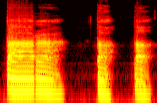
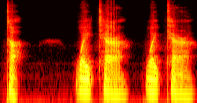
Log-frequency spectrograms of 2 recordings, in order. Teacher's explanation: Các bạn thấy khi chúng ta đọc tiếng phạn thì chúng ta phát âm là Tara, tờ, tờ. Chúng ta để cái lưỡi gần cái răng đọc là tờ · Shown in: first take · Tara. Còn khi chúng ta đọc tiếng Anh á, người ngoại quốc người ta đọc chữ T này là tờ, Waitara, Waitara.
